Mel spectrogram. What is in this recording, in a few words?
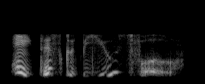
Voices Loot Collect Female Old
